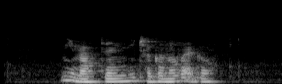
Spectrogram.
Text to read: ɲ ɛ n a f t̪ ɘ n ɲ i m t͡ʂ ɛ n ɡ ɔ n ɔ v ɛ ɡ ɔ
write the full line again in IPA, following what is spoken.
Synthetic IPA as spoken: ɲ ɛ m a f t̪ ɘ m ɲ i t͡ʂ ɛ ɡ ɔ n ɔ v ɛ ɡ ɔ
